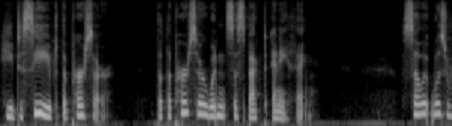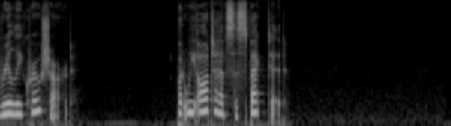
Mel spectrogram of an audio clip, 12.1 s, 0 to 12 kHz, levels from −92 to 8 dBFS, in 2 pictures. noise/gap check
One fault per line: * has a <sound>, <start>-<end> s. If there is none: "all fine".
all fine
